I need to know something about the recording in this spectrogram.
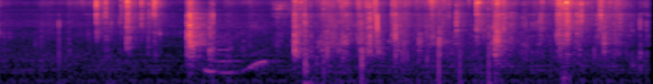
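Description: Crinkling of plastic wrappers and bags being handled, dense with small crackles, starting about a second in. A single dull knock on the wooden table about three seconds in.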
